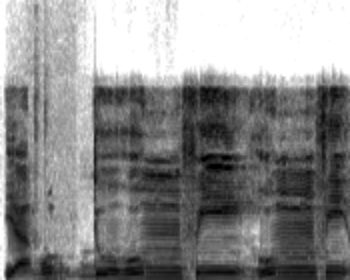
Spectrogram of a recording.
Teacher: rapatin betul mimnya karena kan mim itu dari kedua bibir yang dirapatkan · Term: mim sukun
